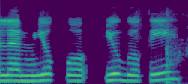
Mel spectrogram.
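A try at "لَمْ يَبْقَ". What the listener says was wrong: lam yabqa, bukan lam yubqi. Ada baca lam yubqi. Lam yabqa.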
